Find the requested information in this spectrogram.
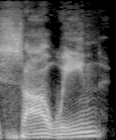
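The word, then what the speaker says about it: Samhain: and rolling it's uh Sam Hayne these days I hear we're getting close um speaking of Sam Hayne uh so the like proper pronunciation that is actually saween and I swear to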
